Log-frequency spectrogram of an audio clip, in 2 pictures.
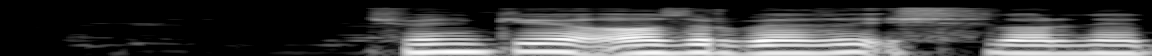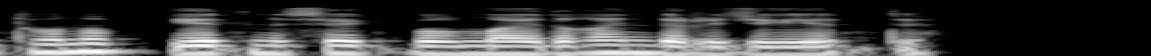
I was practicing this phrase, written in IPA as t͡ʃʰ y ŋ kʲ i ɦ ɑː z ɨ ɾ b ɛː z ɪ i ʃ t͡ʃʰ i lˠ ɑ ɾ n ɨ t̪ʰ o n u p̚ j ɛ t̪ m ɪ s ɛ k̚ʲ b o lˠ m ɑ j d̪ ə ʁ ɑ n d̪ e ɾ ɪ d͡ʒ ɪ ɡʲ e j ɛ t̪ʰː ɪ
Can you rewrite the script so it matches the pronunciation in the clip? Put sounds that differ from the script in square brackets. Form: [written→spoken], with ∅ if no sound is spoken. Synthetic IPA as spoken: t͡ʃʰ y ŋ kʲ i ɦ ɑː z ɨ ɾ b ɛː z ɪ i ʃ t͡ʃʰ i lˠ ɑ ɾ n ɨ t̪ʰ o n u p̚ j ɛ t̪ m ɪ s ɛ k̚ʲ b o lˠ m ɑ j d̪ ə ʁ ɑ n d̪ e ɾ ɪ d͡ʒ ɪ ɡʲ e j ɛ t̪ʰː ɪ

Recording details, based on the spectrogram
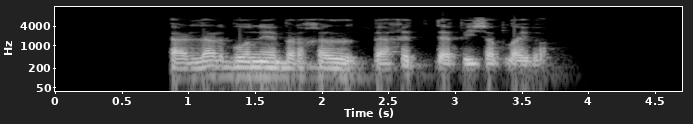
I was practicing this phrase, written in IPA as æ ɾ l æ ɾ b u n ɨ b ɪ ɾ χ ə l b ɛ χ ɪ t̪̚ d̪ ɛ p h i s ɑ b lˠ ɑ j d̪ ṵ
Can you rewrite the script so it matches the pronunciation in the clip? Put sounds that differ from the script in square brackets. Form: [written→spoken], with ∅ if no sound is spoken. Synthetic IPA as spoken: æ ɾ l æ ɾ b u n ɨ b ɪ ɾ χ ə l b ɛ χ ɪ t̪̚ d̪ ɛ p h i s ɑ b lˠ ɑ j d̪ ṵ

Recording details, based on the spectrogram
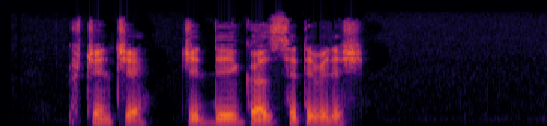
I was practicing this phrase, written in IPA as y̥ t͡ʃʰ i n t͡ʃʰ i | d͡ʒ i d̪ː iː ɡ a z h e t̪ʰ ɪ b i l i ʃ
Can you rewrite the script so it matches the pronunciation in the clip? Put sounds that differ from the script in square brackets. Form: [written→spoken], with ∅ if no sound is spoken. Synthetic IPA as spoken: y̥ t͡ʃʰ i n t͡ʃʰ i | d͡ʒ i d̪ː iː ɡ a z [h→s] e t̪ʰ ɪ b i l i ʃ

